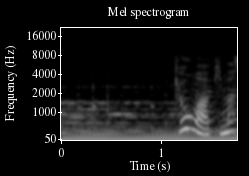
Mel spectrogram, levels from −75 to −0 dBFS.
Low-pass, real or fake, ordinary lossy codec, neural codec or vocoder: none; real; none; none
